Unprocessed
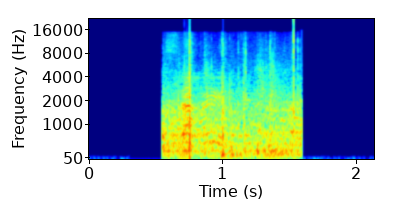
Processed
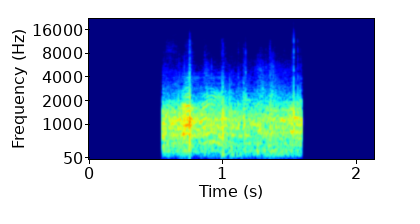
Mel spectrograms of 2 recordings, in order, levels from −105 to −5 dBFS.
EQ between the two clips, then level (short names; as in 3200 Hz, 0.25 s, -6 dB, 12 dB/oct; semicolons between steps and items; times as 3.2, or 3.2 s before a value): band-pass 1100 Hz, Q 3.3; 0.0 dB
